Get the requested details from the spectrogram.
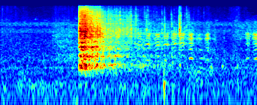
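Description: Dry feed rattles as it pours into a plastic bowl.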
